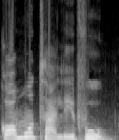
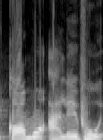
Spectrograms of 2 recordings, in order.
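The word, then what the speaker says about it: comment allez-vous: কমচালিভু। কমচালেভু এটা অনেক বেশি পপুলার হলেও কিন্তু এটা ভুল। আমাদের উচ্চারণ করতে হবে কম আলেভু। এখানে দর্শক লেয়াজু কিন্তু হবে না।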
